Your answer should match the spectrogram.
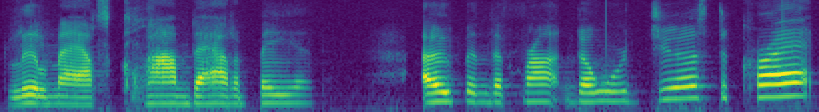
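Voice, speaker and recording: Female storytime reader, very unhurried and expressive, dry close sound with faint music. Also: mid-range voice, no echo. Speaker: children's librarian storyteller. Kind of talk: children's storytime read-aloud.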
